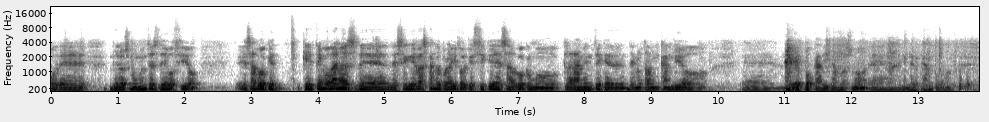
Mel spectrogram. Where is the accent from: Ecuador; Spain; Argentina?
Spain; Barcelona, Catalonia; yo me crié en Barcelona y hace unos 20 años, ahora 20 años, que vivo en entornos de montaña, pues en núcleos abandonados, sobre todo por el Pirineo, aunque también viví unos años en las montañas de Prades, en el interior de Tarragona.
